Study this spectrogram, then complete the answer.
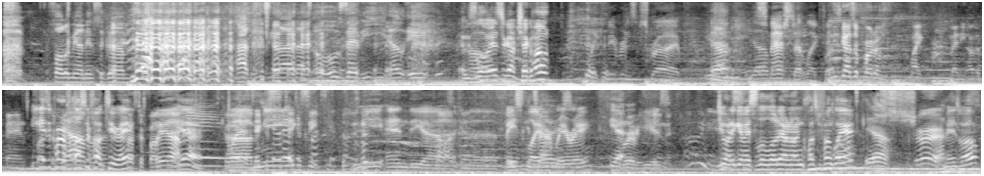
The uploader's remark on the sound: The Dream Zine and GRadio.ca booth at North Country Fair. There were a lot of people around the mics, and a lot of music in the background.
